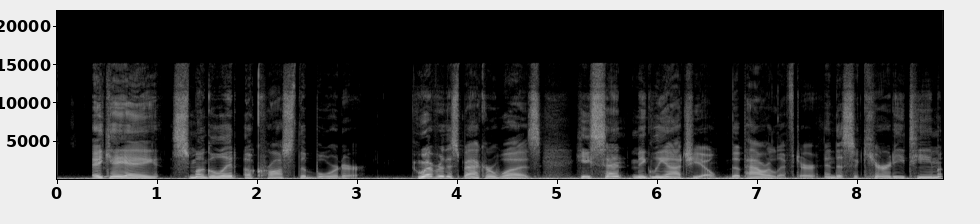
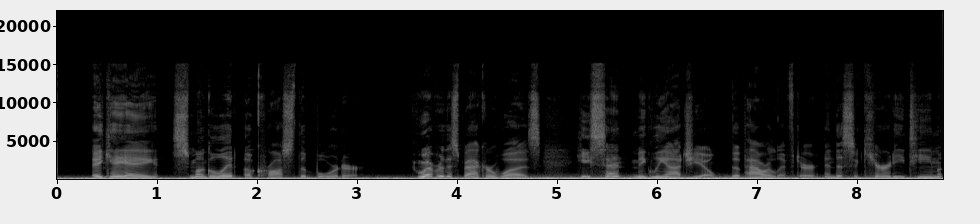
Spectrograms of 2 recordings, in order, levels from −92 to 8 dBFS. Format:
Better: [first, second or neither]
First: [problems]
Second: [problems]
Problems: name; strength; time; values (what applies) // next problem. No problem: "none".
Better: first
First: low rumble; faint; throughout; 20 dB below the speech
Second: low rumble; loud; throughout; 4 dB below the speech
